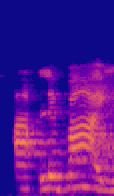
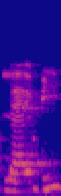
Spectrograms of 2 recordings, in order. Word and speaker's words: Levi: used to good Cassie so Levi is this is the pronunciation of this branch if it's not levy is okay and you have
